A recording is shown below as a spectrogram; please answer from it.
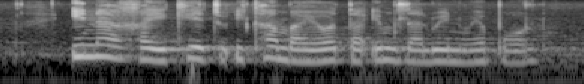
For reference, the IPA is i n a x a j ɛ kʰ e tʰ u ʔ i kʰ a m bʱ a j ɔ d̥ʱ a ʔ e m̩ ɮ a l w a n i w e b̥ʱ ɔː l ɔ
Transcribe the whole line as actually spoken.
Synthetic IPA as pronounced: i n a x a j ɛ kʰ e tʰ u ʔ i kʰ a m bʱ a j ɔ d̥ʱ a ʔ e m̩ ɮ a l w e n i w ɛ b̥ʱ ɔː l ɔ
